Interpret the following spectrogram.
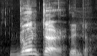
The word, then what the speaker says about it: Günther: How do you pronounce Gunther in German? Günther.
